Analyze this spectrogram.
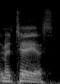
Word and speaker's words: Mattias: Matias, as in rock me.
